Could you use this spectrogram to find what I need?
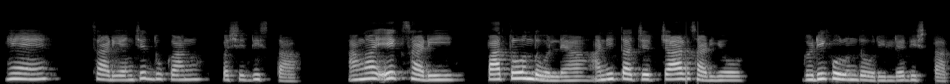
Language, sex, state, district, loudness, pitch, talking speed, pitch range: Konkani, female, Goa, North and South Goa, -19 LUFS, 225 Hz, 115 wpm, 200-245 Hz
